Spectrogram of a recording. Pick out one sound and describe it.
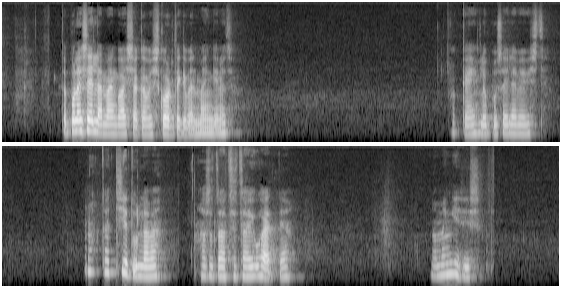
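A woman talks softly and playfully close by.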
